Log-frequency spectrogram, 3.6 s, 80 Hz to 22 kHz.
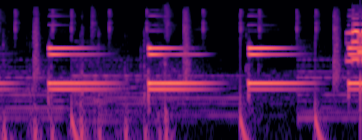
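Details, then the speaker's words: Kia Stinger GT with a Starline i96 Pro immobiliser, ignition on while setting up service mode: four bright chime tones about one per second, each fading evenly. The immobiliser's normal disarm tone. "Got our disarm tone. Now press one of the buttons 11 times, cycle the ignition, and we'll get 2 bleeps."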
